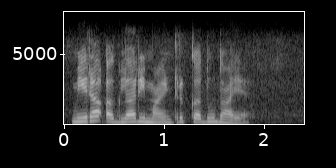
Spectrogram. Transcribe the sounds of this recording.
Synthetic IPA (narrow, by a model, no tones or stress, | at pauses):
meːɾaʔəɡlaɾɪmaːɪɳɖəɾkəd̪ʱũːnaːjɛː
